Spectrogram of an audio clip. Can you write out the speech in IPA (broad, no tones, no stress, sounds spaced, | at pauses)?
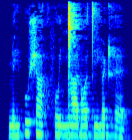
ɳ i p u ʃ aː k f o j ŋ͡ǀ a ɽ ɔ ə̯ t i j ə ɖʱ ɛ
